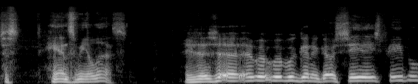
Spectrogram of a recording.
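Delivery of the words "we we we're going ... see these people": high, halting, stammering put-on character voice. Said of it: "he does an impression of [name]".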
